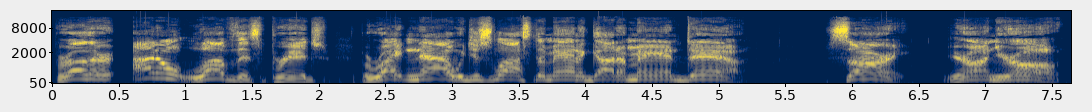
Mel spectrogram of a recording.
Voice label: initial meeting, survivor voice biker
